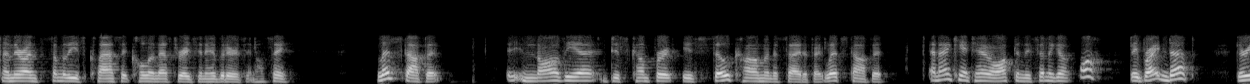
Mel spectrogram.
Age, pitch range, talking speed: 40-59, 135-175 Hz, 190 wpm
